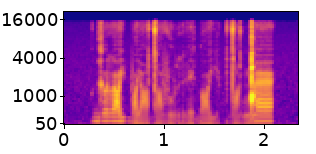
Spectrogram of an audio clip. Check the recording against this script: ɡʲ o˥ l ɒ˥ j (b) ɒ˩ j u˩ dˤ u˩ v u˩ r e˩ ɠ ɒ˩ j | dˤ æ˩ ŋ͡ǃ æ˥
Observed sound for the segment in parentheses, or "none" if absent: b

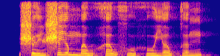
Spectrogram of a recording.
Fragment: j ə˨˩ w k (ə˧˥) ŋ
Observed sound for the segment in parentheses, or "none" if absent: ə˧˥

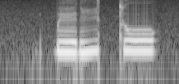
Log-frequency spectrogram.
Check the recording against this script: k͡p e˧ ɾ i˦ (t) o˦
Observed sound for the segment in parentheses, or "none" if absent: t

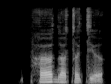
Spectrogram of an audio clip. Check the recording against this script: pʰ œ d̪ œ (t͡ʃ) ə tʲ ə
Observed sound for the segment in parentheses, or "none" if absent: t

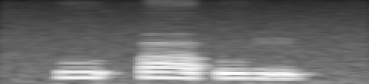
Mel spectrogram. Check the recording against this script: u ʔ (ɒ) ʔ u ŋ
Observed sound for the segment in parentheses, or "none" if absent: ɒ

